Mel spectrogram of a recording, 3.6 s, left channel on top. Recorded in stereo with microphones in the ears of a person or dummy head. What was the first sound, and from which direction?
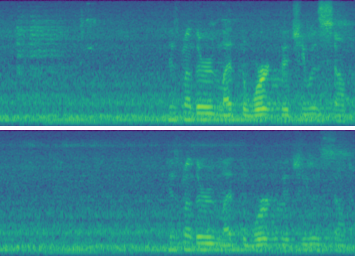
A man speaking, centre (ahead or behind).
